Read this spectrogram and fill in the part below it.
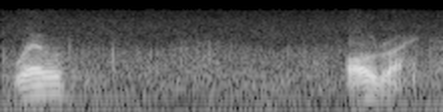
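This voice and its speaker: An actor playing a meek, anxious older American man with a hesitant, halting manner, in 1940s radio drama style. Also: low voice. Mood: meek, apologetic. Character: meek, anxious older stepfather making a false confession. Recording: muffled, noisy 1940s radio recording.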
